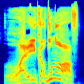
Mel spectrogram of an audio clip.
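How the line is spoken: Booming. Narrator (Russian): прогремел Легарден

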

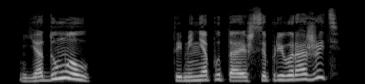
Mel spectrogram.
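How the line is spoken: Grumbling. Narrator (Russian): проворчал гад

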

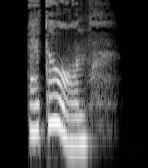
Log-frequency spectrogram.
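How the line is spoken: Agitated breathless whisper. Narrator (Russian): взволнованно выдохнула Лена

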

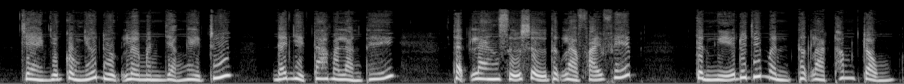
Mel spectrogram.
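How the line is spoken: Smiling, to herself. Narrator (Vietnamese): mỉm cười tự nhủ

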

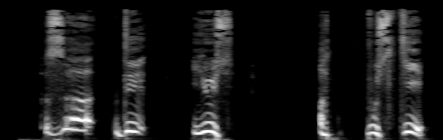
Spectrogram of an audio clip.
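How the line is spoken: Wheezed. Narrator (Russian): прохрипел парень

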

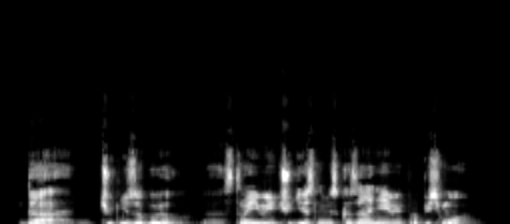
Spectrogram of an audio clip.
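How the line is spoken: Exclaiming. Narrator (Russian): воскликнул воевода

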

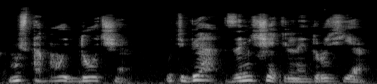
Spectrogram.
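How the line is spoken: Whispering in ear. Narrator (Russian): отец прошептал на ухо

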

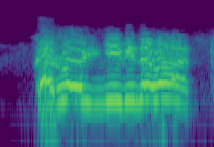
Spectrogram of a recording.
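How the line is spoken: Energetic joyful group shout. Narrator (Russian): закричали кролики с удвоенной энергией, радуясь, что им теперь не надо бунтовать

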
